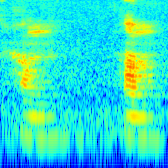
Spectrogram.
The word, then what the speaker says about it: hum: is sometimes it's spelled h u m, sometimes it's spelled h u n g, hum hum and uh Kim asked about, you know, when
